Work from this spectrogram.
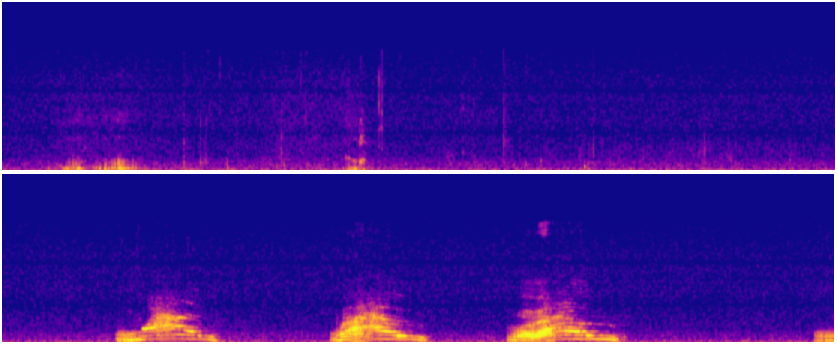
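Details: Calico cat meowing in the early morning, its drawn-out calls likened to singing or howling: three long, wavering, harmonic meows in quick succession near the end, each swelling and falling, after a few faint, brief sounds in a quiet indoor setting.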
